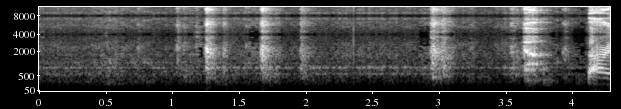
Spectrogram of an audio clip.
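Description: A faint steady hiss, then about five brief, sharp clicks spread over the last three seconds, two of them close together near the end.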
